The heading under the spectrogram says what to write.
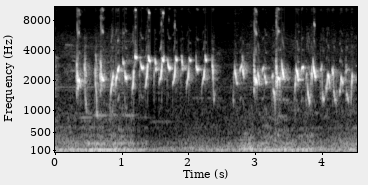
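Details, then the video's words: Fighter male yellow-vented bulbul singing for training: quick strings of short, sharp, wavering chirps in two bursts with a brief break between them. A faint low hum runs throughout. "TRUCUKAN JANTAN FIGHTER ANTI BISU"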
